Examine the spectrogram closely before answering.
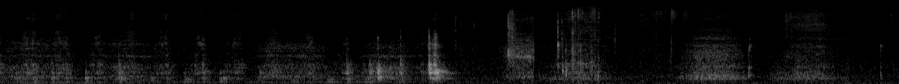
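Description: Faint handling noise: a hand rubbing and turning a metal drill chuck and its arbor, with light scrapes and clicks of metal parts.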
